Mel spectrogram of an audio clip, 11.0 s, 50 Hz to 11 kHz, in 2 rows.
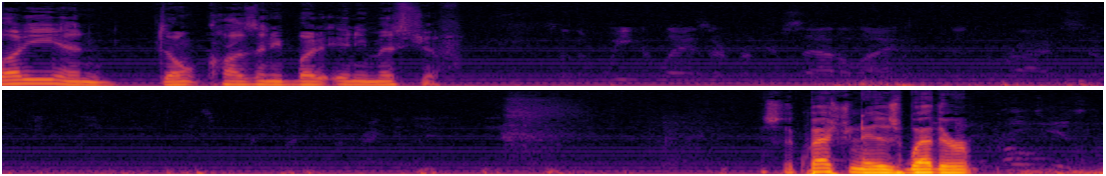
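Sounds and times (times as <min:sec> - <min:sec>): low electrical hum: 0:00.0 - 0:11.0
faint hiss: 0:02.4 - 0:09.2
faint low thumps: 0:04.2 - 0:09.3.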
